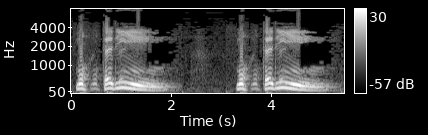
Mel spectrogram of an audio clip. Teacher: ہا کی آواز عادی اور معمولی طور پر حنجرے سے ہوا کے گزرنے کی وجہ سے سنائی دیتی ہے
